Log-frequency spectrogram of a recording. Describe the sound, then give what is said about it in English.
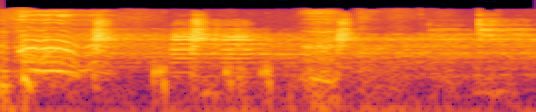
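A short musical bumper with horn-like toots plays under people talking, its bright tones partly masked by the voices. “Oh, man, I talked over my own bumper.”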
